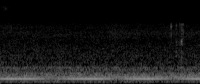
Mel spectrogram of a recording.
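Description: Steady low machine hum with a faint even hiss.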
